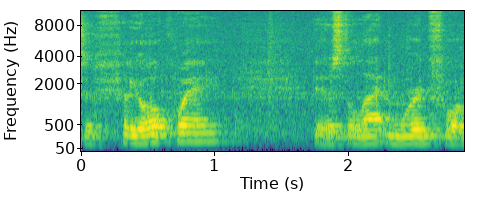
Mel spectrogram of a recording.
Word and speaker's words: Filioque: Filioque is the way that most people pronounce it. Filioque is the Latin word for with the Son.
